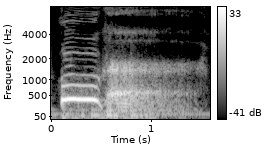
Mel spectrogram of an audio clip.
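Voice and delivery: high, loud hoot then mean growl; friendly hoot, then snarl the gur; owlbear impression. Shown as a demonstration. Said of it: "Starts out friendly, ends kinda mean".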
